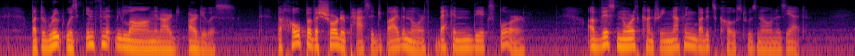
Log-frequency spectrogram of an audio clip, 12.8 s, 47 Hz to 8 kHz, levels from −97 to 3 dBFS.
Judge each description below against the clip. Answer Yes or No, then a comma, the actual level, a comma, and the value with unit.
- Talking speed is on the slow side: No, average, 150 wpm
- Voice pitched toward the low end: Yes, low, 100 Hz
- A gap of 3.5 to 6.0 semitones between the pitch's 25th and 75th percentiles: Yes, average, 4.1 semitones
